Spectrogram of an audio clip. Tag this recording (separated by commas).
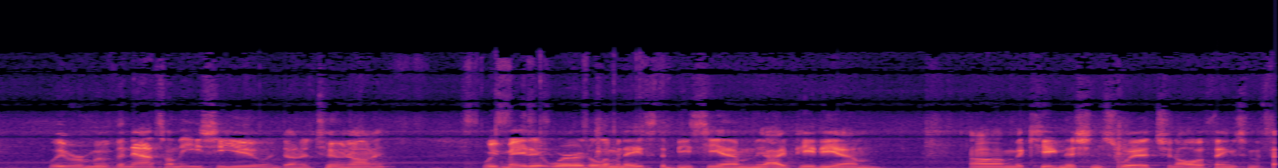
Speech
